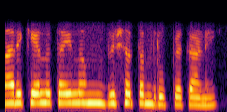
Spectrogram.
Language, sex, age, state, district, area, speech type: Sanskrit, female, 45-60, Karnataka, Uttara Kannada, urban, conversation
